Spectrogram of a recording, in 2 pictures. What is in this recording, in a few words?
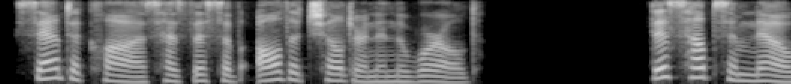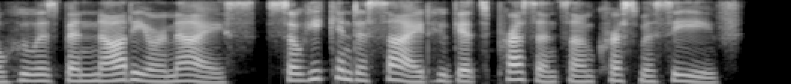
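santas list, English vocabulary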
